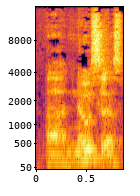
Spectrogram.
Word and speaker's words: gnosis: a completely different thing gnosis with a silent G is an ancient Greek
